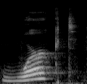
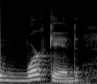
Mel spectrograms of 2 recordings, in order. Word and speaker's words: worked: like the word work the Edie actually sounds like T okay so we don't say work 'add we say worked worked notice that you just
